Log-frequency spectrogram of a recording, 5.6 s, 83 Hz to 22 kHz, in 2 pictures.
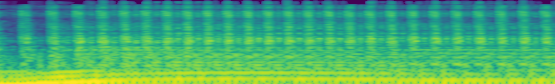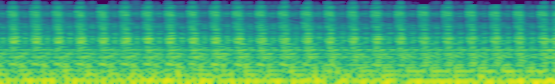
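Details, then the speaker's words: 1989 Toyota Supra abandoned for 8 years, idling with only 10 psi oil pressure: a heavy, steady low thump of about 220 a minute under the exhaust note, a very bad rod knock; the engine needs replacing. "So it was at this point in the video when obviously it's been clear that the reason this thing was parked was because of a very bad rod knock."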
